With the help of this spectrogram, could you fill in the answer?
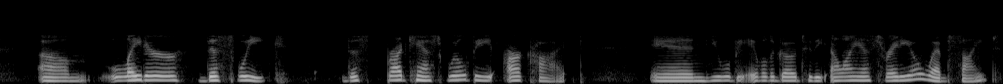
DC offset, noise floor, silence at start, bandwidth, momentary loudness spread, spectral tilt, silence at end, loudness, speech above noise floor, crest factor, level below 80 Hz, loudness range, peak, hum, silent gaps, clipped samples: under 0.1%; -65 dBFS; 0.4 s; 4 kHz; 10 LU; -8.5 dB/octave; 0.15 s; -28 LUFS; 38 dB; 18 dB; -72 dBFS; 3 LU; -10 dBFS; none; none; under 0.1%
